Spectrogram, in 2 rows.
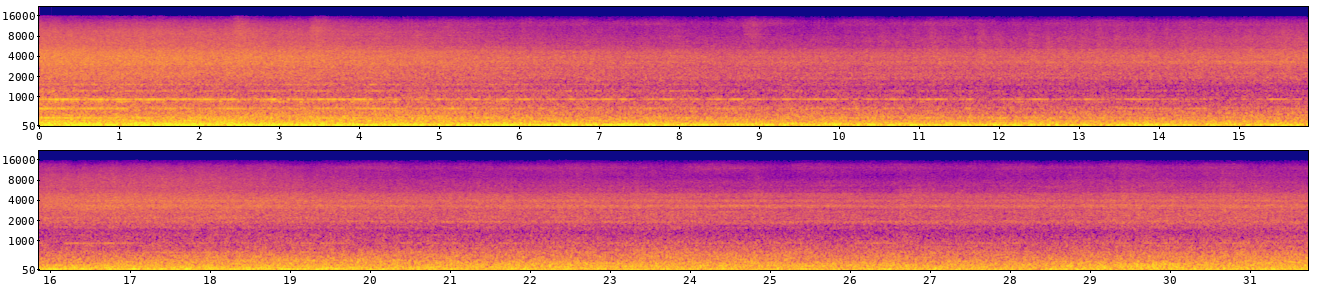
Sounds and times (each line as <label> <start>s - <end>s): freight train passing in the woods 0.0s - 31.7s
